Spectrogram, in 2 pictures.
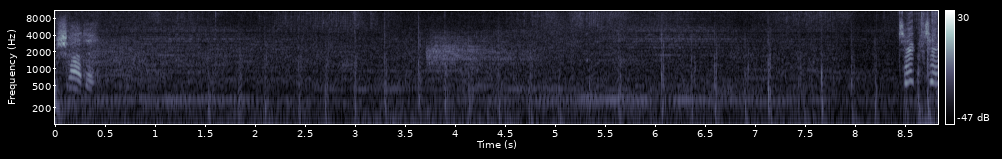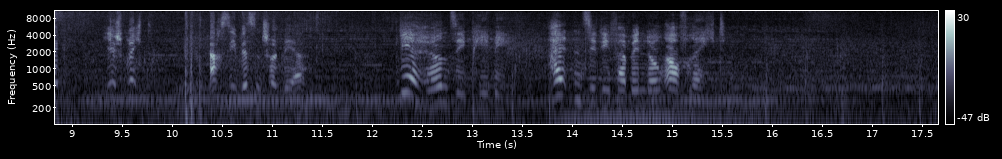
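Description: Footsteps tread on a hard metal floor.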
